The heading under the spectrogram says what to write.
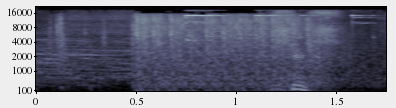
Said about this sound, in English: To silence the crowd, just fire a machine gun into the air. What kind of gun is that? You know what kind of gun that is, don't you? I don't know what the hell it was. Belt fed.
